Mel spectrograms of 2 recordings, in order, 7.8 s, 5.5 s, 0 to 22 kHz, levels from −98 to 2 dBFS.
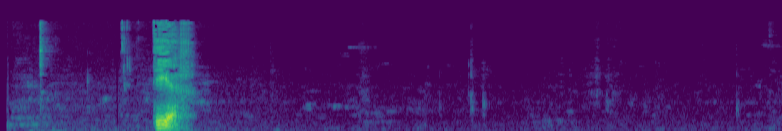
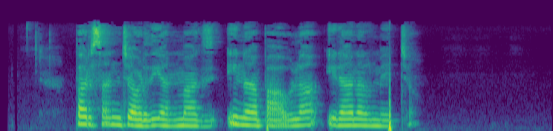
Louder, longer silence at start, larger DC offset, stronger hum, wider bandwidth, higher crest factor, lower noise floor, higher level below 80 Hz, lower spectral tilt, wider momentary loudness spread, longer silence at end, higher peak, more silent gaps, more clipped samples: about the same, -20 LUFS vs -19 LUFS; first, 1.55 s vs 0.75 s; neither; neither; about the same, 11.5 kHz vs 11 kHz; first, 28 dB vs 20 dB; first, -81 dBFS vs -70 dBFS; second, -58 dBFS vs -36 dBFS; about the same, -5 dB/octave vs -5 dB/octave; first, 23 LU vs 8 LU; first, 5.95 s vs 1.4 s; about the same, -4 dBFS vs -2 dBFS; neither; neither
